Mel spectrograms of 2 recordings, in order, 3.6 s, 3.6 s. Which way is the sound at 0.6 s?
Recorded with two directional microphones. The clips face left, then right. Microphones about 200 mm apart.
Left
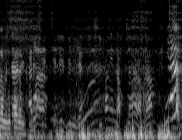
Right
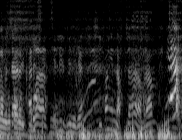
45° right (ahead or behind).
